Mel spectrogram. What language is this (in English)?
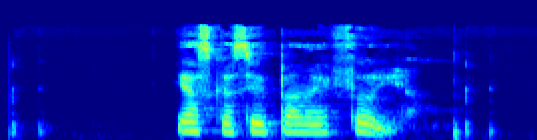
Swedish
